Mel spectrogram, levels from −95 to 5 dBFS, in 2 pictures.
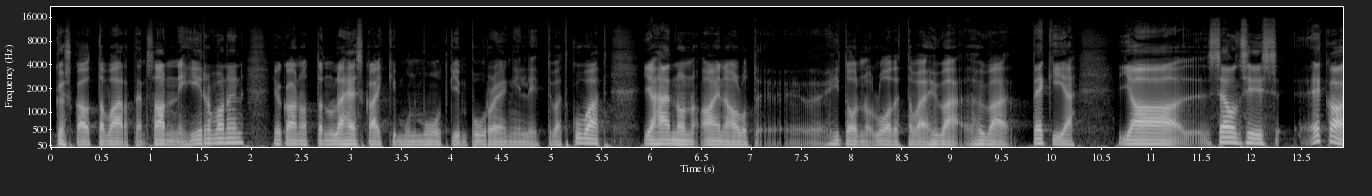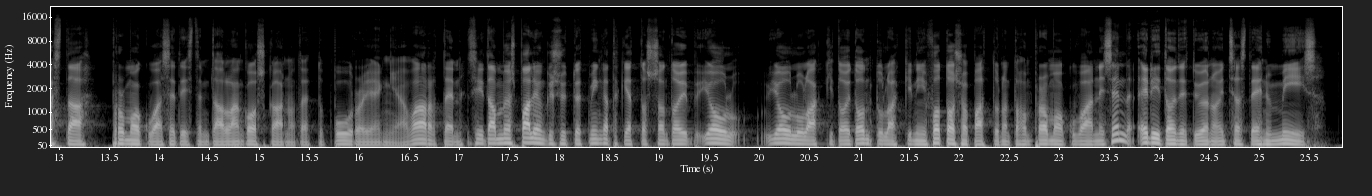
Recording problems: none

